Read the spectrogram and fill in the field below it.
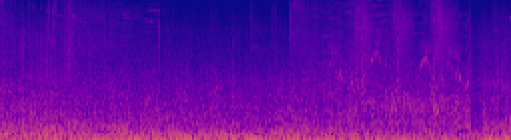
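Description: Incendio fire spell cast in the Hogwarts Legacy video game, a dense roaring burst of fiery crackle and rumble sustained loudly throughout, with bright whooshing flares toward the end and no talk.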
